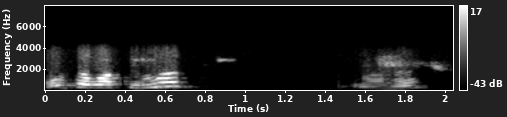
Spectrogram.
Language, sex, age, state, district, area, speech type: Hindi, female, 45-60, Bihar, Madhepura, rural, conversation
